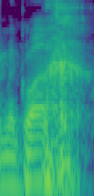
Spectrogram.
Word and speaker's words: Maguire: Harry Maguire, yes. And rhymes with the Dyer.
